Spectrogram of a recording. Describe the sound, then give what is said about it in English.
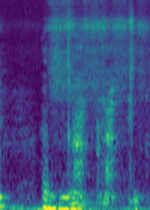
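A man's voice imitates the noise a dog makes at the end of a yawn, a drawn-out, breathy vocal sound with a low whine that rises then trails off, fairly loud. “Watch a dog when it yawns. Very interesting. He yawns and he does this.”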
